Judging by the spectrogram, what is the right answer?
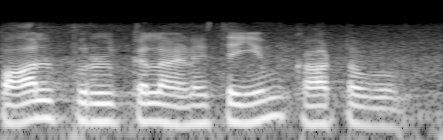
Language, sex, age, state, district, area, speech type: Tamil, male, 18-30, Tamil Nadu, Sivaganga, rural, read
